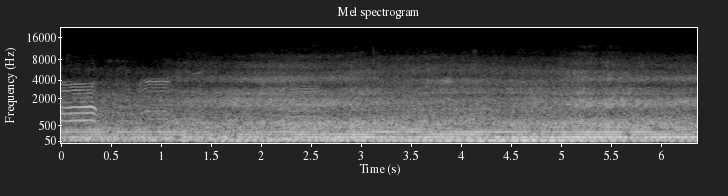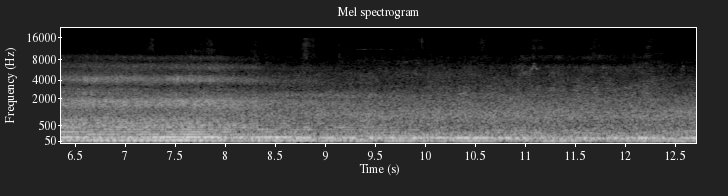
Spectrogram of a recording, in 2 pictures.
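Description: A steady low engine drone, growing louder in the middle and easing off after about eight seconds, with a brief shouted call right at the start.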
